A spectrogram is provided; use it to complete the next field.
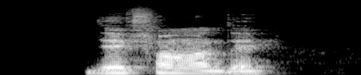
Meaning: third-person plural imperfect indicative of défendre
- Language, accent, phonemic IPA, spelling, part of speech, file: French, Canada, /de.fɑ̃.dɛ/, défendaient, verb, LL-Q150 (fra)-défendaient.wav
